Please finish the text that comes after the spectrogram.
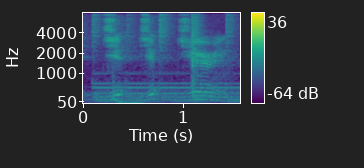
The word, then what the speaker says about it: during: So now, just for pronunciation, during it sounds like a soft J. Okay. Juring.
